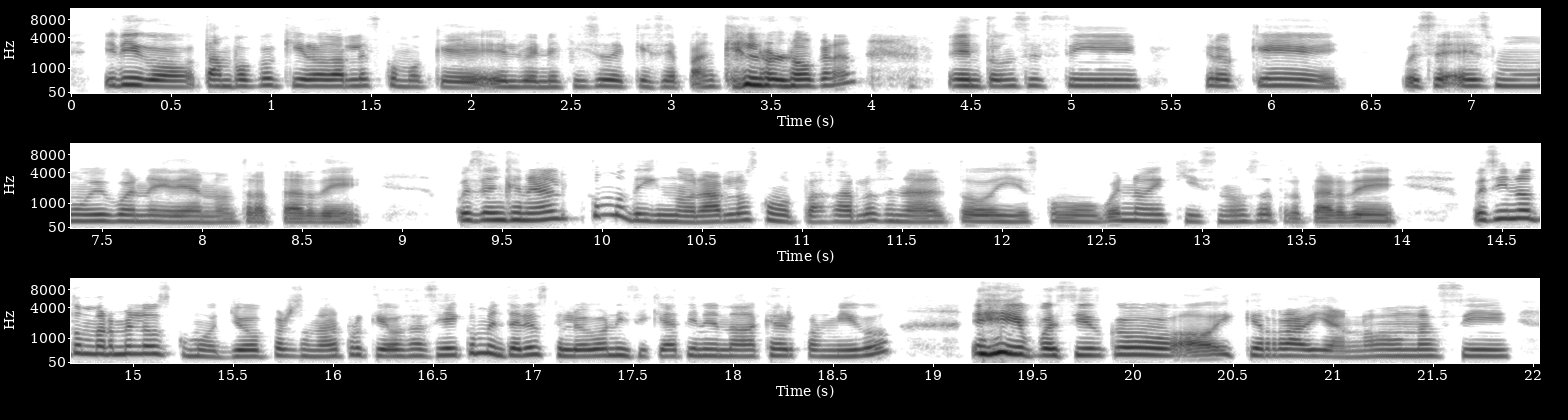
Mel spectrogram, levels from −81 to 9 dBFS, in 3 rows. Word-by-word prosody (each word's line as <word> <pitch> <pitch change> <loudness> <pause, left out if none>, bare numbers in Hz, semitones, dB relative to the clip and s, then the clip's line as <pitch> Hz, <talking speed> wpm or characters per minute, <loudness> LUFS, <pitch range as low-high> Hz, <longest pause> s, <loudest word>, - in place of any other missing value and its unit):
y 245 - -5
digo, 220 -6 +4
tampoco 225 +2 -2
quiero 225 0 +1
darles 225 +1 +2
como 210 -5 -7
que 190 -2 -2
el 200 0 -2
beneficio 200 +2 -3
de 215 - +2
que 210 0 -7
sepan 200 +1 -5
que 280 - -1
lo 255 -3 +12
logran. 230 +8 +4 0.4
Entonces, 225 0 -1
sí 225 -1 -3 0.3
creo 230 -1 -2
que 240 -3 -2 0.3
pues, - - -5
es 225 - 0
muy 225 0 -2
buena 220 -1 -4
idea, 100 - -4
¿no?, 100 +1 -10
tratar 105 -1 -5
de 100 0 -7 0.4
pues, 255 -1 -1
en 260 0 +3
general 265 +4 0
como 420 0 -6
de 240 - -3
ignorarlos 215 +3 -3
como 225 -5 -4
pasarlos 210 +4 -7
en 220 - -6
alto 105 +2 -4
y 105 -1 -4
es 105 - -12
como 105 -2 -7
bueno 240 - -4
equis, 220 -2 -9
¿no?, 210 0 -8
o - - -11
sea, 230 +1 -9
tratar 110 - -5
de 110 0 -3 0.3
pues 260 - -2
sí 300 - +1
no 315 0 +3
tomármelos 295 -1 0
como 225 -5 -6
yo 215 +2 0
personal 225 0 -5
porque, 245 -3 -2
o 225 - 0
sea, 230 +1 -5
si 250 - -2
hay 255 - 0
comentarios 270 -5 0
que 245 - -5
luego 225 +2 +3
ni 245 -1 -2
siquiera 220 0 -5
tienen 235 -1 -4
nada 220 0 -2
que 240 - -6
ver 230 -1 -2
conmigo, 220 - -3 0.4
y 305 -1 +12
pues, 240 -1 +3
sí 250 - 0
es 245 - -3
como: 265 -1 +3
"Ay 135 +2 0
qué 250 - -1
rabia", 225 -3 0
¿no?, 210 +3 -8
aún 225 0 -3
así, 225 0 -4
225 Hz, 220 wpm, -21 LUFS, 210-245 Hz, 0.4 s, lo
